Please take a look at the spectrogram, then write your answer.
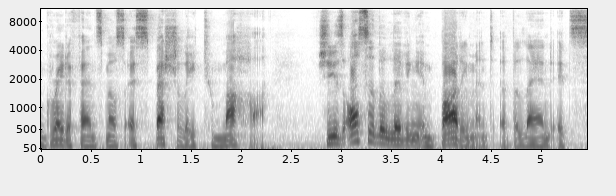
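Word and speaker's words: Macha: the next aspect is the goddess maha which is spoil which is spelled as m-a-c-h-a maha is recognized as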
